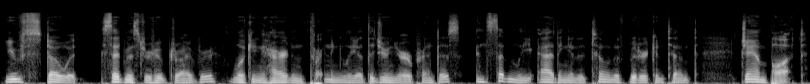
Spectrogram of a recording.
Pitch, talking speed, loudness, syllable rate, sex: 100 Hz, 170 wpm, -19 LUFS, 5.7 syllables/s, male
